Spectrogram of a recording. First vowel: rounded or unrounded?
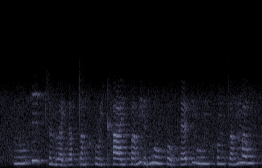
rounded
